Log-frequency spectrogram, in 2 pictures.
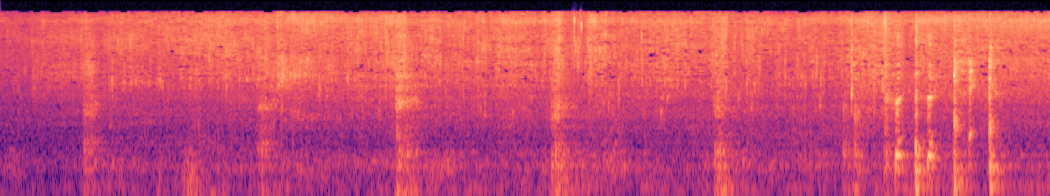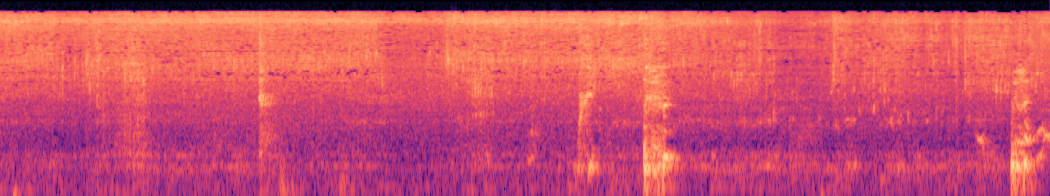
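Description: Tap running into a bathroom sink while a person rinses out his mouth, with repeated short coughs and spits over the running water.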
